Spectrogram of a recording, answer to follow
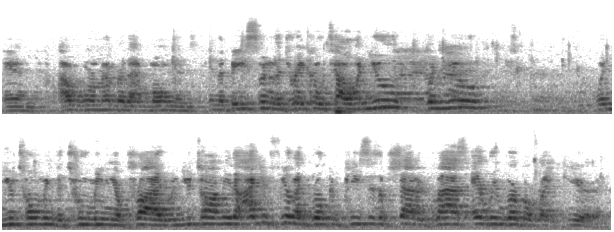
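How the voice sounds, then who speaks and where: A young man performs slam poetry on stage in a fairly high voice, with earnest, dramatic phrasing. He sounds distant from the microphone in an echoing room. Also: normal speed. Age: young adult. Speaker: slam poet. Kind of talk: spoken word poetry performance. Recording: echoey room, distant muffled mic, noisy.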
